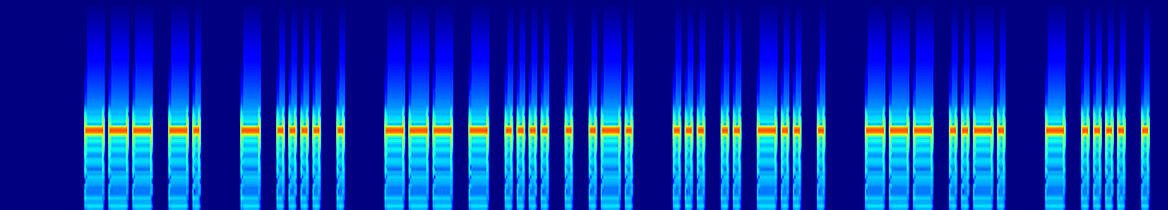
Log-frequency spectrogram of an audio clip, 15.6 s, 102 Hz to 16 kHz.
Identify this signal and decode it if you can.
Morse code, heard as a keyed tone, about 16 wpm, 700 Hz. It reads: ON THE OTHER SIDE OF THE
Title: Sentences from Top 1000 Words - Review Part 1 - 15wpm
